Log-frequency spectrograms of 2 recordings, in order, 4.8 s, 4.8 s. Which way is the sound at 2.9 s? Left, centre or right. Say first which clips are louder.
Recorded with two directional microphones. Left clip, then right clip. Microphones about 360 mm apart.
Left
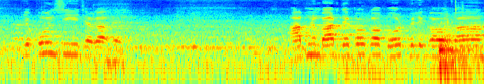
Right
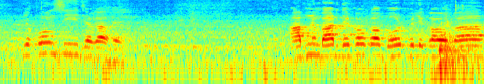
Right 3 dB; right.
